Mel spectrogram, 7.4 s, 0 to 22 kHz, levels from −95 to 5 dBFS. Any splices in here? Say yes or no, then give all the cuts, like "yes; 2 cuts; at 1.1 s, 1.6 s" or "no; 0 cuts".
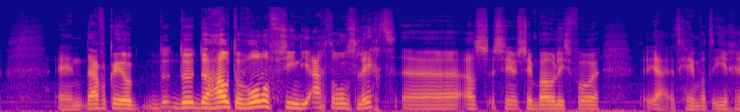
no; 0 cuts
